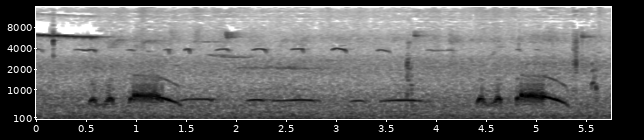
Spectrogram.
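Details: Morning coos of a spotted dove sunbathing: soft, low, slightly falling coo phrases with short gaps, against constant background hiss and faint distant chirps.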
